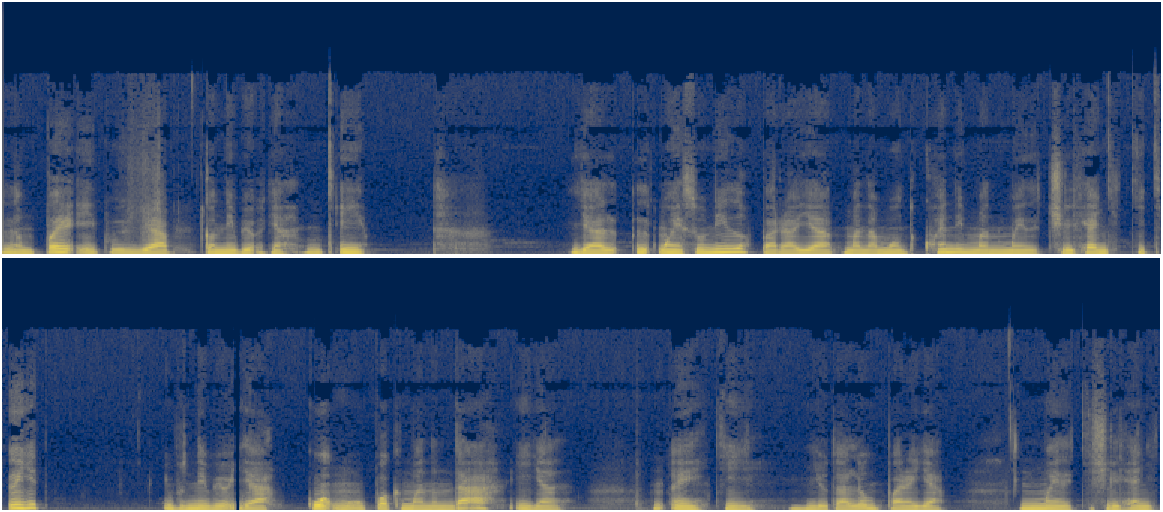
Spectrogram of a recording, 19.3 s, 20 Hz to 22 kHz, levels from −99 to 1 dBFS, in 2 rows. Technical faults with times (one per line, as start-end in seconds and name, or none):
11.58-11.66 digital broadcast dropout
